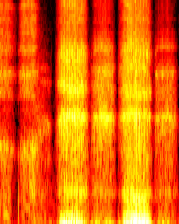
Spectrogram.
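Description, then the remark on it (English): A voice imitates heavy breathing: two loud, rasping breath bursts with low rumbling, separated by softer, airy breaths, in a slow in-and-out rhythm with no words. “My heavy breathing.”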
